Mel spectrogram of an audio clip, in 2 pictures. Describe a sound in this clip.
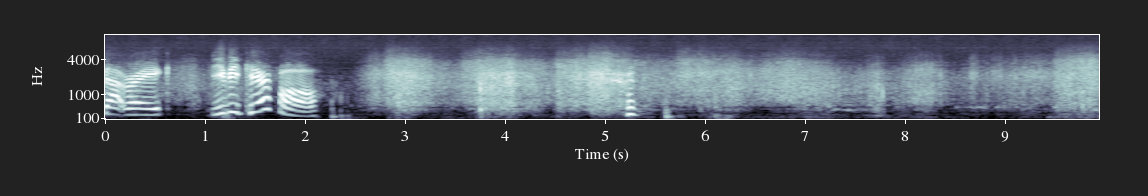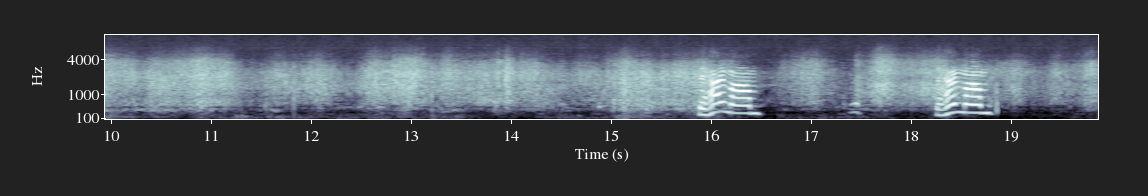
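A small child squeals in a high voice.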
